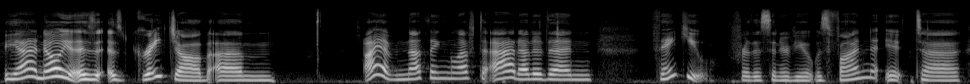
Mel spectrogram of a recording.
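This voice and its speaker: A woman's voice: a little high, lively intonation, slow pace, no room sound. A middle-aged woman from northern Ontario, a guest author chatting casually and upbeat in an interview. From northern Ontario, Canada. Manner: chatty and upbeat, laughs easily.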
